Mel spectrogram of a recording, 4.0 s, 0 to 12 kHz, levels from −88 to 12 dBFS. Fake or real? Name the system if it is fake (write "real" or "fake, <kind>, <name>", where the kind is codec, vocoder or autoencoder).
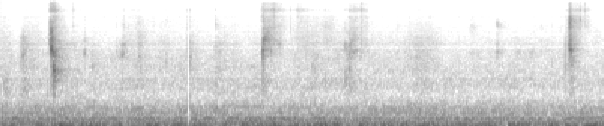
fake, autoencoder, DAC-VAE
